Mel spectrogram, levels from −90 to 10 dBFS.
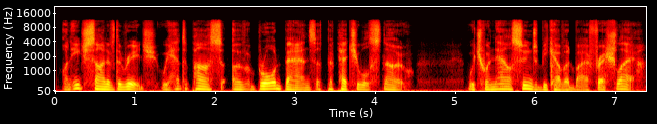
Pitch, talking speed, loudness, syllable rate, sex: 120 Hz, 220 wpm, -21 LUFS, 5.4 syllables/s, male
